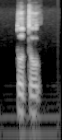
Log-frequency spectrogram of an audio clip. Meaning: masculine plural of total
- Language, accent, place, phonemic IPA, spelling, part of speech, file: French, France, Lyon, /tɔ.to/, totaux, adjective, LL-Q150 (fra)-totaux.wav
